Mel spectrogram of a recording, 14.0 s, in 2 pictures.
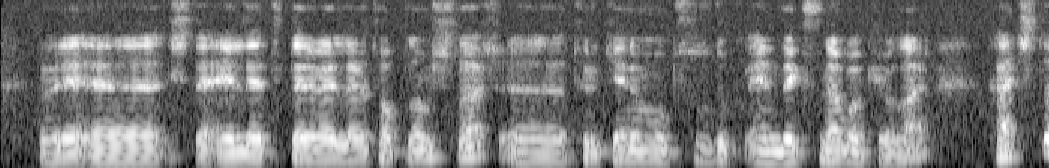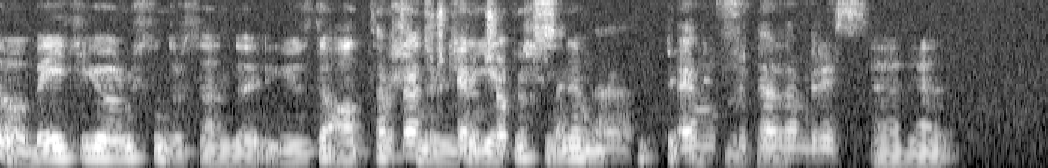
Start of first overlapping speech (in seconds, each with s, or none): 9.5 s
